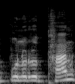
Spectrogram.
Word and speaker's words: पुनरुत्थान: अगर इस तरह से लिख देगा तो क्योंकि उच्चारण हम लोग कैसे करते हैं? तो पुनरुत्थान करते हैं। क्या करते हैं? पुनरुत्थान तो न के तुरंत बाद रू आता है।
